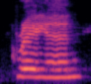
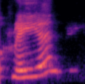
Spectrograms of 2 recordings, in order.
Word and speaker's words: crayon: They know that this is a crayon. You can call crayon or crayon. Both pronunciations are British English.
